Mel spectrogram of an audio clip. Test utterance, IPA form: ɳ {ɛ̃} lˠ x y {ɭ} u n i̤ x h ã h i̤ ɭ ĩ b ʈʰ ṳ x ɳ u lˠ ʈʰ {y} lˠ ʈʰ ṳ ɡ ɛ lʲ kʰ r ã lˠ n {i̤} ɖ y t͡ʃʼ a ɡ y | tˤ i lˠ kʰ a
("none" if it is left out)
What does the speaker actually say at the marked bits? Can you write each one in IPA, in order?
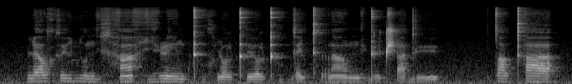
ɛ, ʎ, y, i̤

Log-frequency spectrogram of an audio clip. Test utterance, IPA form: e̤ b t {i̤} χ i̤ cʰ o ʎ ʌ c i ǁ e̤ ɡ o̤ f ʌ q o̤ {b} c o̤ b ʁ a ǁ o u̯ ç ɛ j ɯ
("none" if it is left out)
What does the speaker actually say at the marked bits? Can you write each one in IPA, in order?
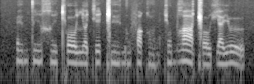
i̤, b

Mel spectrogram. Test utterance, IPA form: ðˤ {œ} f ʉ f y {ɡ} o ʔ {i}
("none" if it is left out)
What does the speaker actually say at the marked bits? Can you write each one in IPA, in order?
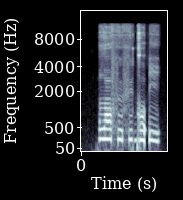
œ, ɡ, i

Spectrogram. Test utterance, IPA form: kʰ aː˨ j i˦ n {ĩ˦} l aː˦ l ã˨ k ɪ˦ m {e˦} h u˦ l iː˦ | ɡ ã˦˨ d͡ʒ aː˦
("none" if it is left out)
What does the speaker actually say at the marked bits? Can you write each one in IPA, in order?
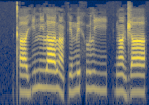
ĩ˦, e˦

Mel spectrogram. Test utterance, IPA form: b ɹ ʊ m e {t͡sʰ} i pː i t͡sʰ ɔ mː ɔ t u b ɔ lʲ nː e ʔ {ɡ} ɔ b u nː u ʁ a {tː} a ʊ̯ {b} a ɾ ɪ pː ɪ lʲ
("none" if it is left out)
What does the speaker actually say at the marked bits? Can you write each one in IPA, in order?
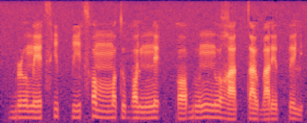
t͡sʰ, kː, tː, b

